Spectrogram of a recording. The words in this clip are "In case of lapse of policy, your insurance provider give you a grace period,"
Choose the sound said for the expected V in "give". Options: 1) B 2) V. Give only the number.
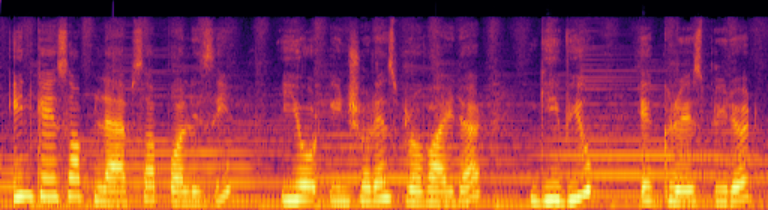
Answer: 1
